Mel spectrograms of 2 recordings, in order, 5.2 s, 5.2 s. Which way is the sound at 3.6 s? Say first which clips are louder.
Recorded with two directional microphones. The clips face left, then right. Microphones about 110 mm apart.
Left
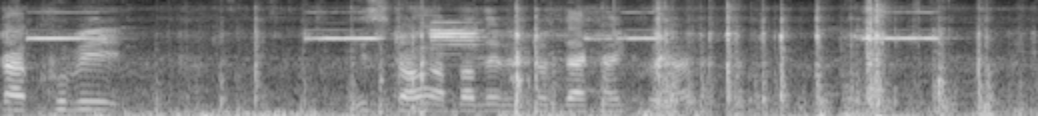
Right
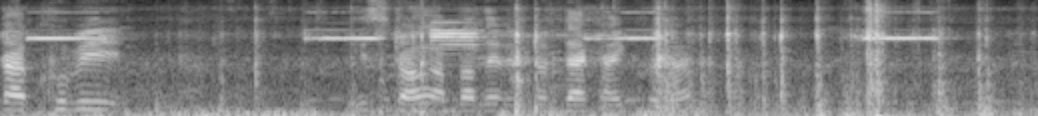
Left 4 dB; 40° left (ahead or behind).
